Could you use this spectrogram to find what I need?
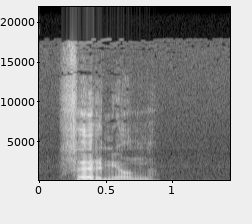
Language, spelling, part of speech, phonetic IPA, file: Polish, fermion, noun, [ˈfɛrmʲjɔ̃n], Pl-fermion.ogg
